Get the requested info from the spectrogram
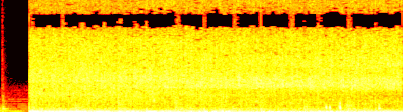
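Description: Background music cuts off just after the start, giving way to a loud, steady hiss of splash pad fountain jets spraying, with a low steady hum underneath.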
